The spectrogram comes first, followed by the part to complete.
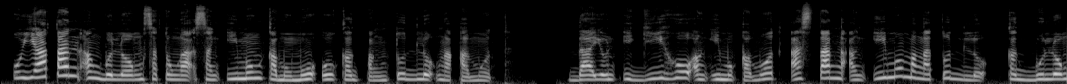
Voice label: Ilonggo Voice Sample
